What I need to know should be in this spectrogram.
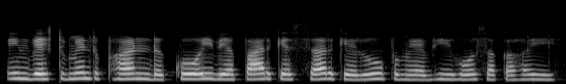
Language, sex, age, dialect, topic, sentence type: Magahi, female, 41-45, Central/Standard, agriculture, statement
